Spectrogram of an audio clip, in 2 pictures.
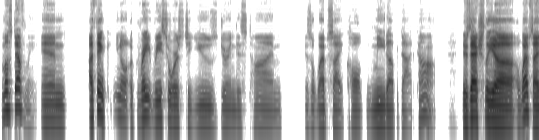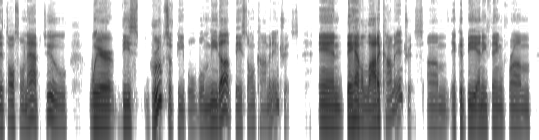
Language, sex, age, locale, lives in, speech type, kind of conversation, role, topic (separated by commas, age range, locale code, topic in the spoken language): English, male, 35-39, en-US, United States, conversation, advice, advisor, How can I manage mixed emotions after a major life change?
